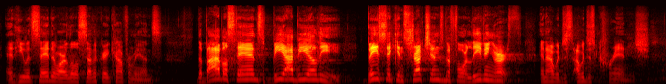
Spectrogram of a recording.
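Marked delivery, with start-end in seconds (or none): 3.0-7.7 very loud, high, raspy voice. Recalling Ken speaking to seventh grade confirmands, the speaker does Ken's raspy voice. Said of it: "he had this raspy voice like this".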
